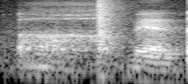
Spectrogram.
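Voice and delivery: ordinary talk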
